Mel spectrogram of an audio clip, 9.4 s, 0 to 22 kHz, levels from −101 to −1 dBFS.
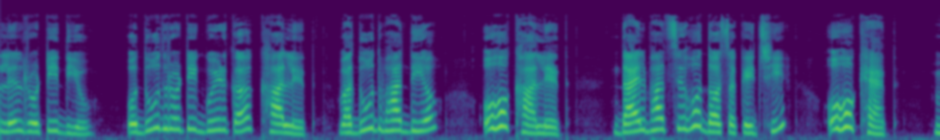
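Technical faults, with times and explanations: No technical faults are audible anywhere in this speech recording.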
